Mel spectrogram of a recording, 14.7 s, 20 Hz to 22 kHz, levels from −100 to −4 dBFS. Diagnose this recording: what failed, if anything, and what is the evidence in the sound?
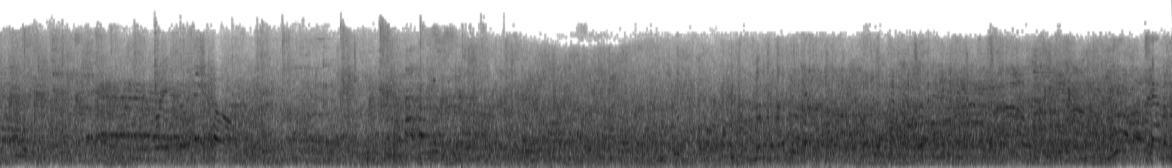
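A call bitrate drop at the network and codec stage: the bandwidth estimate collapsed and the encoder was told to fall from 96 kbps to about 17 kbps. From 5.82 s the sound turns coarse and muffled, with the top end trimmed away and a rough, watery texture. It stays at that lowest rate for about 5.3 s before clarity returns at 11.24 s, once the estimate recovers and the encoder is allowed more bits again.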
